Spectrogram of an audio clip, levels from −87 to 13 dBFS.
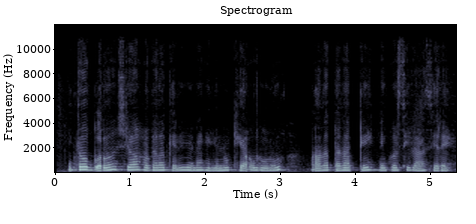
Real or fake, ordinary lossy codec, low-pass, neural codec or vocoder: fake; none; 10.8 kHz; codec, 44.1 kHz, 1.7 kbps, Pupu-Codec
